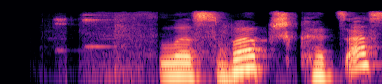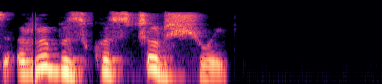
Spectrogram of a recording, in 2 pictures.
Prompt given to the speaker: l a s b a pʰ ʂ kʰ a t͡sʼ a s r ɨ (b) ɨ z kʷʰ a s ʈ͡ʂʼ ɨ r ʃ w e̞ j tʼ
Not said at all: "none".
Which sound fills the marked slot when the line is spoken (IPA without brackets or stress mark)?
b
